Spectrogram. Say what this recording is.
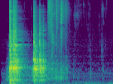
Spilling the water/coffee
A cup tipped over, spilling water/coffee. Recorded with a Blue Yeti.
water, liquid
